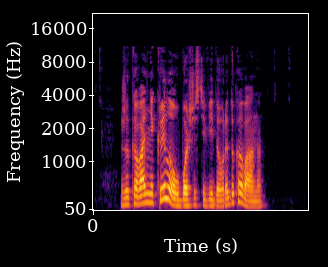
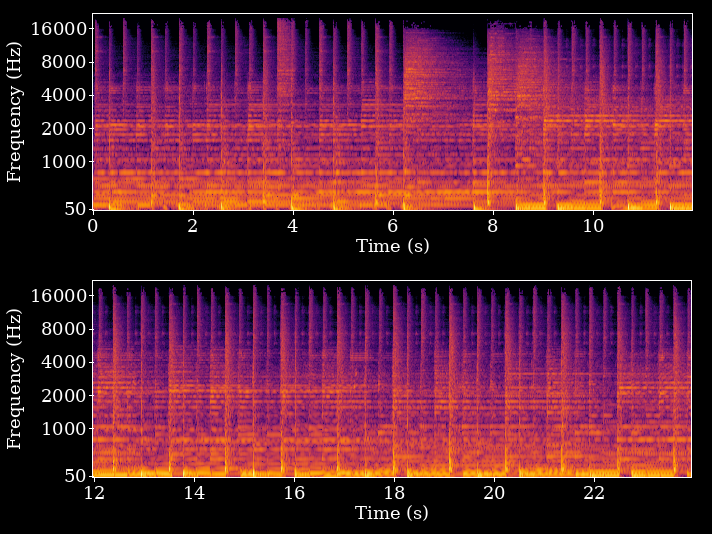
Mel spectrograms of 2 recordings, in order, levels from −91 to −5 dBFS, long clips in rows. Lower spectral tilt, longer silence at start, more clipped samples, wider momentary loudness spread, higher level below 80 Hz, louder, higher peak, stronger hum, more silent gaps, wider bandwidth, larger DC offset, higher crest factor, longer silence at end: first, -6.5 dB/octave vs -5 dB/octave; first, 0.55 s vs 0 s; neither; first, 12 LU vs 6 LU; second, -64 dBFS vs -26 dBFS; first, -20 LUFS vs -23 LUFS; about the same, -4 dBFS vs -2 dBFS; neither; neither; second, 11.5 kHz vs 20 kHz; neither; about the same, 18 dB vs 20 dB; first, 0.9 s vs 0 s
